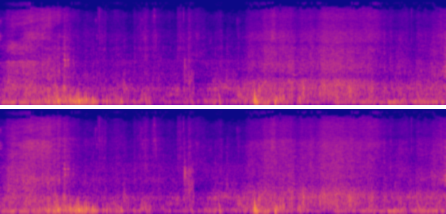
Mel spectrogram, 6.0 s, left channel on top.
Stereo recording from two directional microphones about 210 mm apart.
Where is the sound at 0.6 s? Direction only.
5° right (ahead or behind).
